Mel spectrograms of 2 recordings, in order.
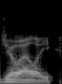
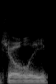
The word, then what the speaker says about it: Joelle: I was just saying I mispronounced Joelle. I said Jolie, but I do that often.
